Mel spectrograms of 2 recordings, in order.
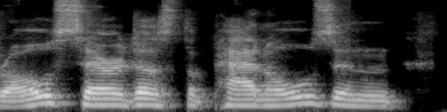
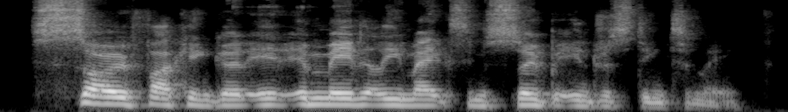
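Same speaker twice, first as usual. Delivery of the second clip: plain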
